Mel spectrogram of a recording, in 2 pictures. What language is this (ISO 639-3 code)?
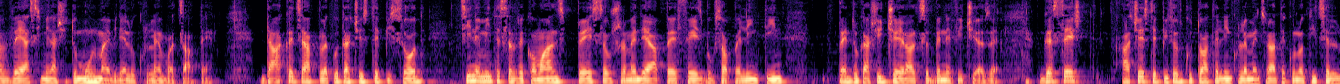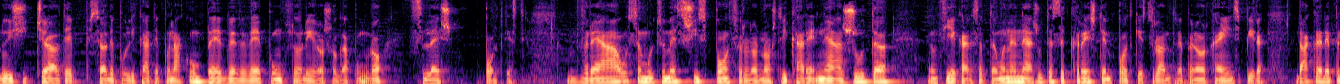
ron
